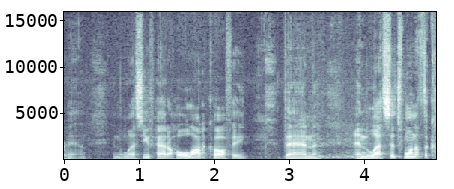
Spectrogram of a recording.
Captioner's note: laughter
